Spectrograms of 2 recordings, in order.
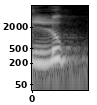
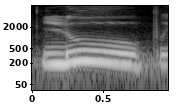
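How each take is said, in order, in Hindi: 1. स्वर छोटा और झटके से कटा हुआ है। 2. स्वर लंबा और खिंचा हुआ है। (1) "इस तरीके से नहीं पढ़ेंगे" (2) "थोड़ा सा लंबा खींच के ही पढ़ना है"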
